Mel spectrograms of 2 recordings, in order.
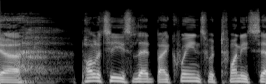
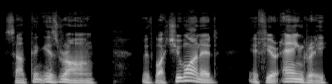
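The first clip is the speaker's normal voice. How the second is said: normal talking voice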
